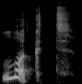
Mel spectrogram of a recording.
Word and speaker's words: looked: a look at look it's got the c ending so it turns into looked looked and actually I'll show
